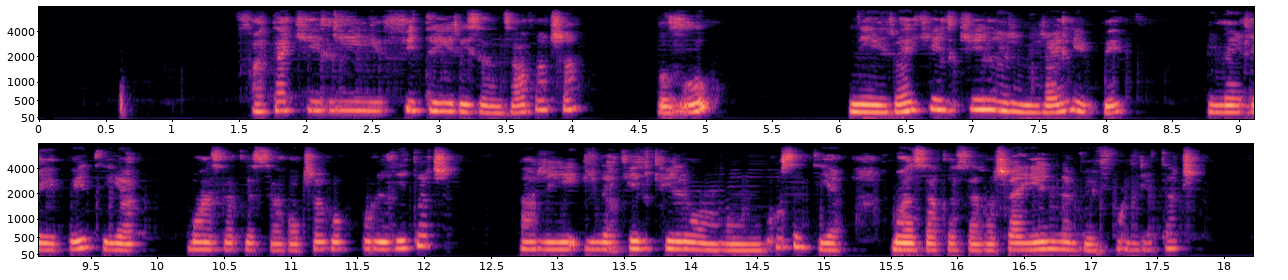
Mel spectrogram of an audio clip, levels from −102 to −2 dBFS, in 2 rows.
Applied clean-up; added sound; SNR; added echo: neural mask model DeepFilterNet 3.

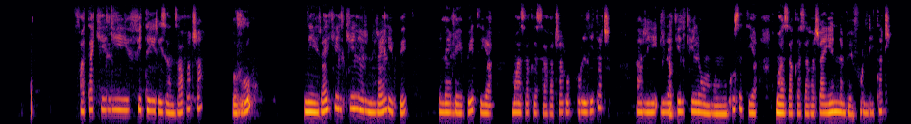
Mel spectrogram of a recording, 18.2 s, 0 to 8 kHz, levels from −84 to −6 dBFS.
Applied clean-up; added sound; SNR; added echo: none; none; none; none.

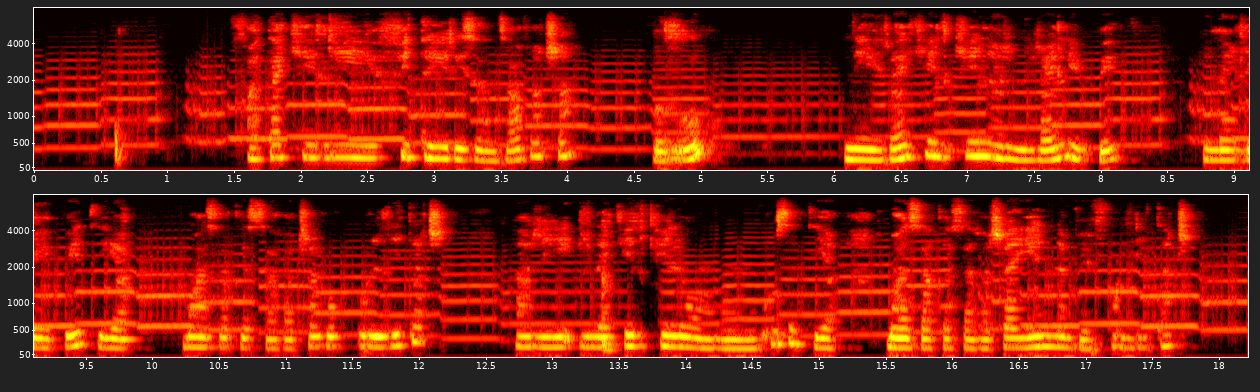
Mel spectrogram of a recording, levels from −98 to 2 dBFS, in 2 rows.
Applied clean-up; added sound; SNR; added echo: none; Trumpet; 16 dB; reverberation time 0.2 s.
